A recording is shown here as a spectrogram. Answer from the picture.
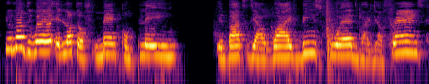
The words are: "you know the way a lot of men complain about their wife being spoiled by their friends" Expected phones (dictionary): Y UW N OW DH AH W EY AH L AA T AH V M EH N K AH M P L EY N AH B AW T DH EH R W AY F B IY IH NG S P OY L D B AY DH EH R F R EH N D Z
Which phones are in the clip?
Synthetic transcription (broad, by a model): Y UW N OW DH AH W EY AH L AA T AH V M EH N K AH M P L EY N AH B AW T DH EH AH W AY F B IY IH NG S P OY D B AY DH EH F R EH N D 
